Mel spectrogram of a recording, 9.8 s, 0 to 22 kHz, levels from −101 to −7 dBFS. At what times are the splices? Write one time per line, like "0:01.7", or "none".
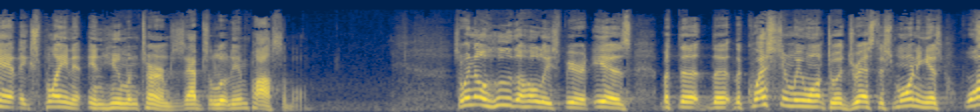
none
